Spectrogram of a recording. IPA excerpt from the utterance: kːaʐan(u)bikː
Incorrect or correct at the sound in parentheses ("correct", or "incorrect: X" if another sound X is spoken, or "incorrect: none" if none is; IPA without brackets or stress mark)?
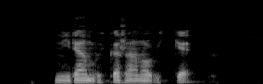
incorrect: o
